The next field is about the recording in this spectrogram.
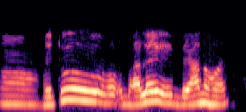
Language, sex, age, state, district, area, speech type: Assamese, male, 30-45, Assam, Charaideo, urban, conversation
